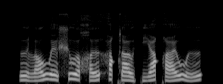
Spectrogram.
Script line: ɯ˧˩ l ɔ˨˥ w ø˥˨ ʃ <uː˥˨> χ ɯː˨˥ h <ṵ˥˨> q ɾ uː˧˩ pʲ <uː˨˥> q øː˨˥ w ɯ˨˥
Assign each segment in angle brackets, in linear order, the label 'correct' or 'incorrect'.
correct, incorrect: u˥˨, incorrect: øː˨˥

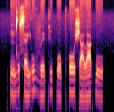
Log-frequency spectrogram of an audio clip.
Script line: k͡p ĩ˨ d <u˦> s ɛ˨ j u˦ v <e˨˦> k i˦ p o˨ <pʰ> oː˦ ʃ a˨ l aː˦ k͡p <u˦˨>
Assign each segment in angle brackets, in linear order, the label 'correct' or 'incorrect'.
correct, correct, correct, correct

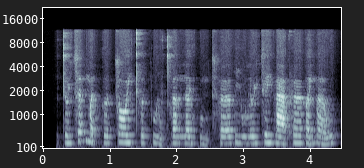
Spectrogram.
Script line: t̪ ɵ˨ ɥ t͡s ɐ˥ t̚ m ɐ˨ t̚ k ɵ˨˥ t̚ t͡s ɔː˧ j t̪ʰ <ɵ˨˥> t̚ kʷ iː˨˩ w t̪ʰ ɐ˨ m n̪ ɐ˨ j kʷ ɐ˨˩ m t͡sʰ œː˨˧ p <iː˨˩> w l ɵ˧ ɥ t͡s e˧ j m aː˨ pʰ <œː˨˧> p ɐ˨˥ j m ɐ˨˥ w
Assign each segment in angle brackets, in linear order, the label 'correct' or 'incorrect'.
correct, incorrect: iː˨, incorrect: œː˧

